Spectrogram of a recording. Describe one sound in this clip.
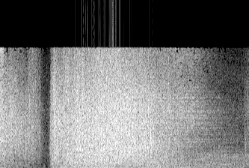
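Water spouts gush and roar.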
